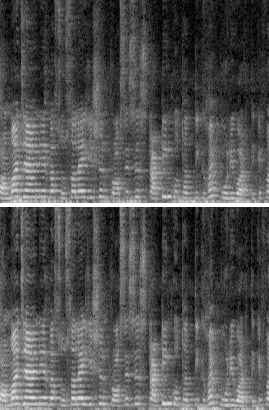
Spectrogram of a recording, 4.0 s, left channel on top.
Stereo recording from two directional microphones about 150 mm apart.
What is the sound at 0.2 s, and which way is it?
A woman's voice, 40° right (ahead or behind).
